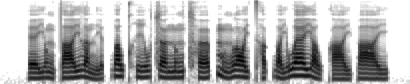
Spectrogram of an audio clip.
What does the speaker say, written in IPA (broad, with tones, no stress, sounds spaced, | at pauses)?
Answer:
e˨˧ j ʊ˨˩ ŋ t̪ aː˨˧ j l ɐ˨˩ n j ɪ˨˥ k̚ w ɐ˧ w kʰ iː˨˧ w t͡s œː˨ n̪ ʊ˨˧ ŋ t͡sʰ œː˨˥ p̚ m ʊ˨˥ ŋ l ɔː˧ j t̪ʰ ɐ˨˥ k̚ w ɐ˨˥ j w ɛː˥ j ɐ˨˩ w k aː˨ j p aː˧ j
